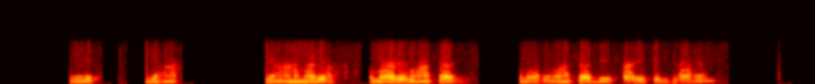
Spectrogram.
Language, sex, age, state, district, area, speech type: Hindi, female, 60+, Uttar Pradesh, Sitapur, rural, conversation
